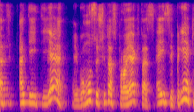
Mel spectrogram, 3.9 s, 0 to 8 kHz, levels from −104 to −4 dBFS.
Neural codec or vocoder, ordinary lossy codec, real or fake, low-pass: none; AAC, 48 kbps; real; 7.2 kHz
